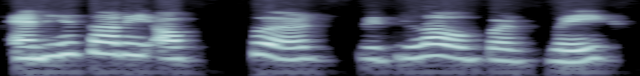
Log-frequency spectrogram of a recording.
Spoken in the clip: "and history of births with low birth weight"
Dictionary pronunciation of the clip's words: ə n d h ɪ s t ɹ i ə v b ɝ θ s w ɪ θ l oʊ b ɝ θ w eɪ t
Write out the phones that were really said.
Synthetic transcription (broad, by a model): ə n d h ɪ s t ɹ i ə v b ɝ t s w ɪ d l oʊ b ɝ t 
